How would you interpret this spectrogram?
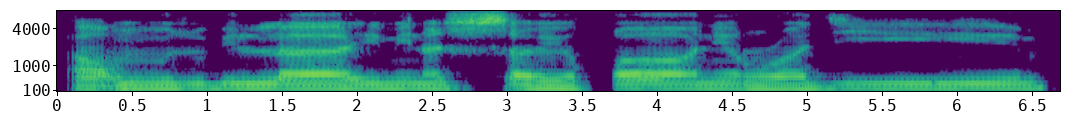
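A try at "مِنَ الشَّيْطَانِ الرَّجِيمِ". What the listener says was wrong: Minasyai syai. Jangan soy, kalau soy itu short ya. Syai sama soy beda ya.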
